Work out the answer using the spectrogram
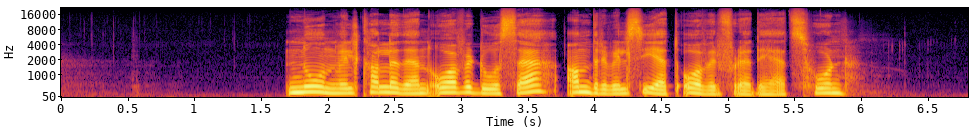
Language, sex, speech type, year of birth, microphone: Norwegian, female, read, 1973, Shure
